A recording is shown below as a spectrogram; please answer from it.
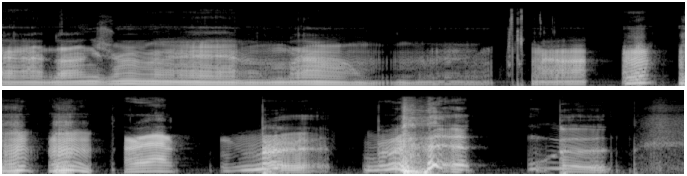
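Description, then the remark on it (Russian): A voice imitates an old man grunting and groaning, starting with a drawn-out strained moan, then a string of short, loud, throaty grunts and clearing noises in a halting rhythm. “Да, звуки деда.”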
